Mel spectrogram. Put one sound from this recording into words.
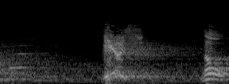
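A gruff man says a single word with satisfaction.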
